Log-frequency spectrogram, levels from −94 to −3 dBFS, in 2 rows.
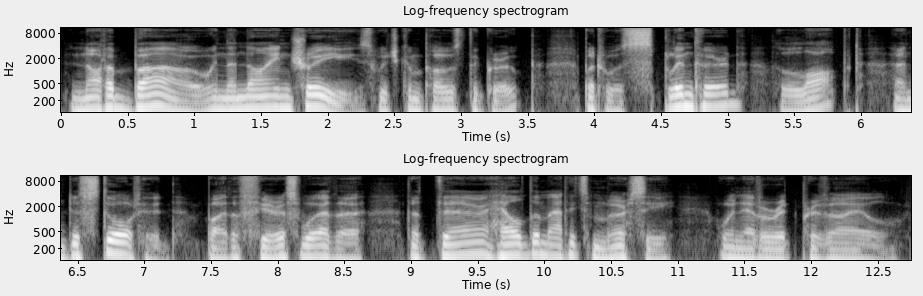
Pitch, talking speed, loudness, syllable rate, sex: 110 Hz, 145 wpm, -18 LUFS, 4.2 syllables/s, male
